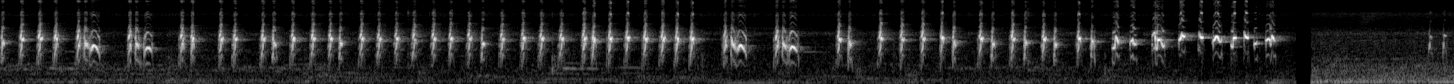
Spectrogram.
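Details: Leafbird (cucak wilis or rengganis) calls played as a lure to provoke other birds: rapid, sharp chirps, about five per second, in long runs with two short breaks, ending in a quieter, slightly buzzy tail.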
